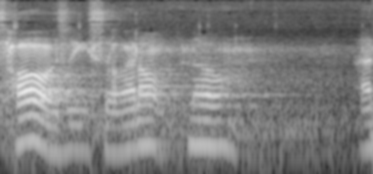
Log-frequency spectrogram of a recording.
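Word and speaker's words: Hallzie: do a take to the announcer mispronounced my name they're saying housing and my name is halsey so i don't know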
